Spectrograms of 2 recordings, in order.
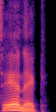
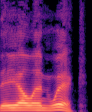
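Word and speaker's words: Alnwick: When we started the Anic Garden, no journalist could pronounce Anic." They all said alenwick.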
